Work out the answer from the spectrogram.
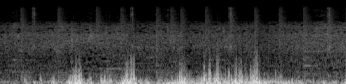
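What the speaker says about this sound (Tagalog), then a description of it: "Paikot-ikot ang hangin mga idolo" Wind gusting across an open kite-flying field in San Juan, Batangas, rumbling and buffeting close to the microphone in uneven surges with no voices.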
